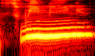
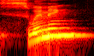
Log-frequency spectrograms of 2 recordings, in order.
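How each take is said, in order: First: The first vowel is a tense 'ee' sound. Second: The first vowel is a short lax 'ih' sound. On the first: The speaker calls it wrong. "pas swimming" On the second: The speaker calls it right. "mais swimming"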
